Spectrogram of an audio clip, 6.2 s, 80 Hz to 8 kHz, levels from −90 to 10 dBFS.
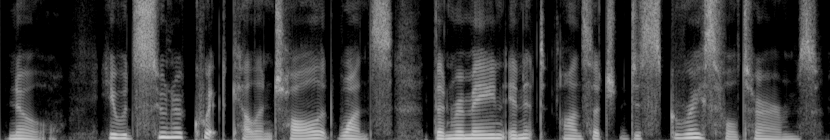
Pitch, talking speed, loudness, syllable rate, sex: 180 Hz, 165 wpm, -20 LUFS, 4.2 syllables/s, female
